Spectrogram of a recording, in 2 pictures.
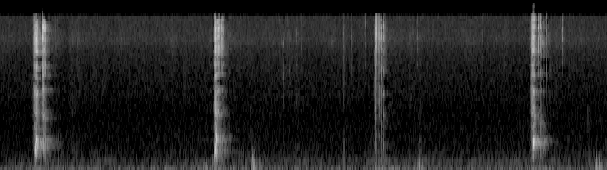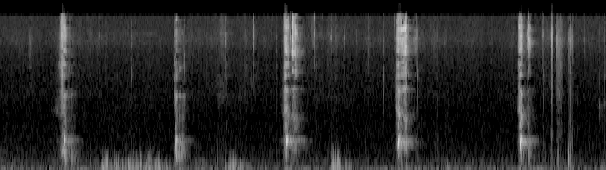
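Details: Loud, fast hiccups after eating spicy food: sharp hiccups recurring every two to three seconds, about eight across the stretch, with quiet room sound between; hiccups.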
